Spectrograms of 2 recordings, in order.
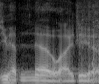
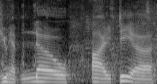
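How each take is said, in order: First: Low, slow, ominous delivery of the line; Jeremy Irons line. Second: "You have no idea" spaced out slowly, each word weighted; slow emphatic repeat. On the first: Retold or imitated. Actor quotes Jeremy Irons's line, low and slow. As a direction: let it drop low and slow with menace. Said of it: "he looks at him and goes". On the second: Shown as a demonstration. Actor repeats the line slowly to stress how strange. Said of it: "That's how strange".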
